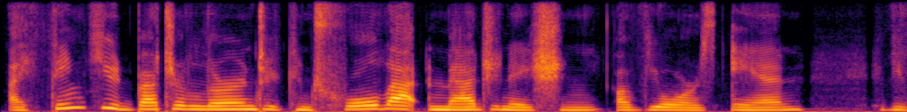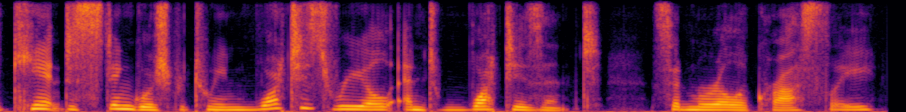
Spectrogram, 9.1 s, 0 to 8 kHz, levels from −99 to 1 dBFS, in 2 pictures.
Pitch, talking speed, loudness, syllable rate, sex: 210 Hz, 170 wpm, -19 LUFS, 4.8 syllables/s, female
